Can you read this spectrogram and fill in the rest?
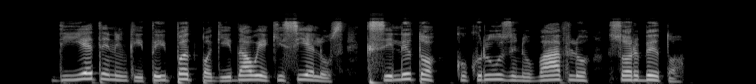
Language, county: Lithuanian, Vilnius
